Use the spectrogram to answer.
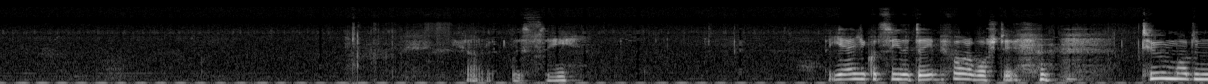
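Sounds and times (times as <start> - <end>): low pulsing hum: 0.0 - 12.0.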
